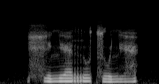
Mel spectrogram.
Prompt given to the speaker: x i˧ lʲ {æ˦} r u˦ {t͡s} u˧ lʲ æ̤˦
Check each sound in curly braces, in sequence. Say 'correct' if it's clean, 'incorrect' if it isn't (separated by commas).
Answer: correct, correct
